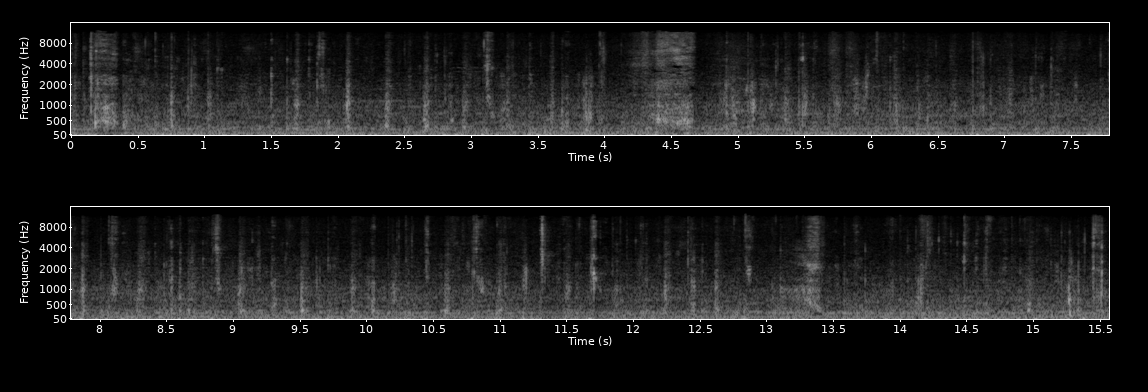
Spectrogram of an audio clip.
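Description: Close-up chewing of braised cow intestine: wet mouth sounds with many small smacking clicks and a few louder wet bursts.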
